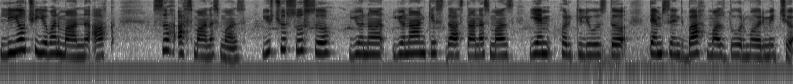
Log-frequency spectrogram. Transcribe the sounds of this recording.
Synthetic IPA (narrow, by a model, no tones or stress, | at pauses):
lijɐwt͡ʃʰujeʋɐnmaːnːɨʔɐkʰ | sɨɦɐsmaːnɐsmɐnz | jit͡ʃʰususɨ | jjunaːnkisd̪aːst̪aːnɐsmɐnz | jemʲhɨɾkilʲuːzt̪ɨ | t̪emsɨnd̪ʲbɐhmɐzd̪uːɾməːɾʲmid̪̚t͡ʃʰi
